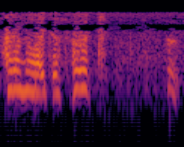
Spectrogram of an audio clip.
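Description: Tough young female waitress: high voice, wounded and bitter, slangy, in a muffled vintage radio drama. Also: flat delivery, unhurried. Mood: weary, hurt. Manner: slangy, defiant, fragile. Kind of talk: 1940s-50s radio drama acting. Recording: muffled old radio recording, faint noise.

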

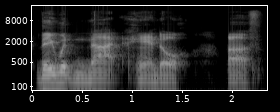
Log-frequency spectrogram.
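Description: A man with a very deep voice chats as a podcast co-host. His intonation moves around a lot as he recaps in an incredulous, animated way. He often slips into acting out what people might have said. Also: slow. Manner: animated, incredulous, acts out imagined lines. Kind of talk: casual TV recap chat.

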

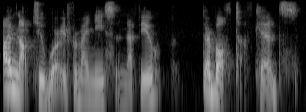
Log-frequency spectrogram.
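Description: Calm old man, wise and unhurried, read by a woman; slow, low delivery in a dry lo-fi reading. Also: gravelly, no room sound, full character voice. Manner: slow, gentle and reassuring. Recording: dry, dull lo-fi audio.

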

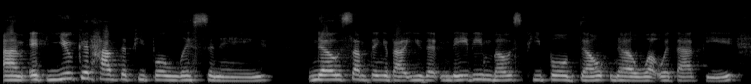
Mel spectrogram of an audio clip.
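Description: A woman's voice: mid-range voice, steady tone, measured pace. A woman hosting a podcast, asking friendly, rambling questions with some fillers. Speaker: podcast host. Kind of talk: casual interview.

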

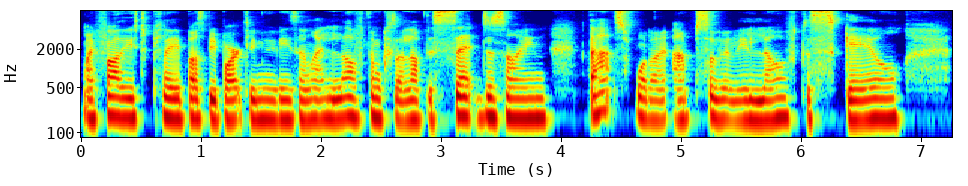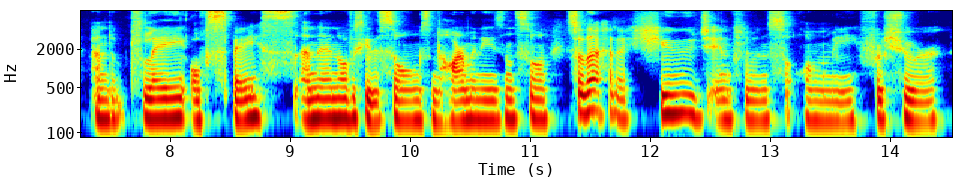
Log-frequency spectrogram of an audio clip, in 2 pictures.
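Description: Woman, podcast guest, laughs often, low voice. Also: flat delivery, normal speed. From Scotland. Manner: warm, laughing storyteller. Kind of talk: casual interview chat.

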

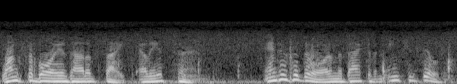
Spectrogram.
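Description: A man's voice: mid-range voice, lively intonation, brisk, dark tone, slight background noise. A man narrating a suspense story in dramatic, ominous 1940s radio style. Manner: ominous, addresses the character as "you". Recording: muffled old radio recording. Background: dramatic music.

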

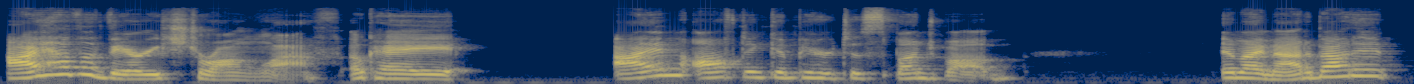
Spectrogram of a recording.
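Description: A young woman hosting a podcast, talking casually and emphatically about her own life, with a voice she calls deeper than most women's. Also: sing-song, measured pace, pushed and bright. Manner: chatty, emphatic, lots of fillers. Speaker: podcast host. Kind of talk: casual personal monologue.

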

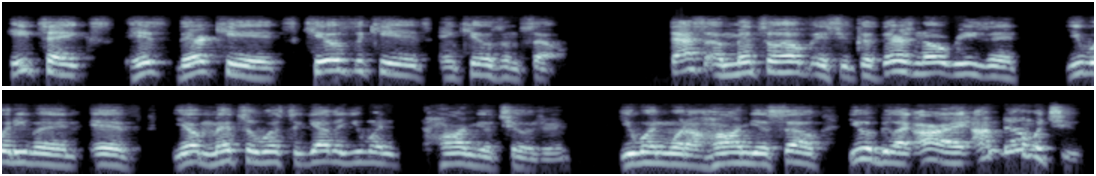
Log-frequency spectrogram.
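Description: A passionate, loud-voiced man hosting a casual podcast talk, acting out quotes as he goes. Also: on the high side, animated, moderate pace, lo-fi sound. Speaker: podcast host; kindergarten school worker.

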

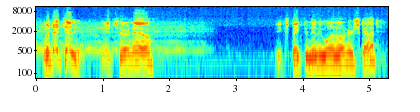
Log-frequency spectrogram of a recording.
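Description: An actor playing a folksy small-town railroad station hand in rural, homespun speech, in 1940s radio style. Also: male voice, sits high, expressive, measured pace, bright, forceful tone, full character voice, poor audio. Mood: folksy, easygoing. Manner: folksy, drawling rural talk with dropped grammar. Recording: old radio recording with clear noise.

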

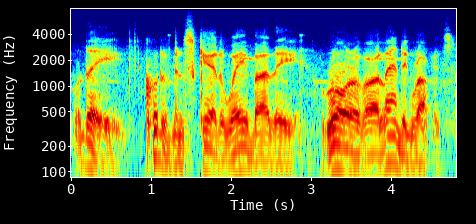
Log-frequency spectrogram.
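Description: An actor playing a measured, skeptical expedition scientist in an old science-fiction radio drama, reasoned and slightly formal in delivery. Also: male voice, a bass voice, expressive, exaggerated voice. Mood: sober. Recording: tinny, noisy vintage radio recording.

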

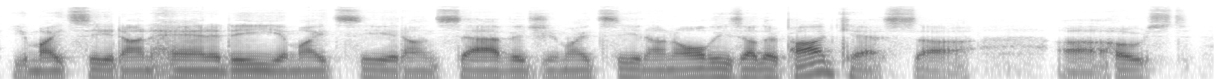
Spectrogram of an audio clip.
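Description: Low-pitched American man, halting political podcaster. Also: little pitch movement. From New Jersey, United States. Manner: repetitive, halting, opinionated, addressing listeners as folks. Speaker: conservative podcast host. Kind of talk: unscripted political commentary.

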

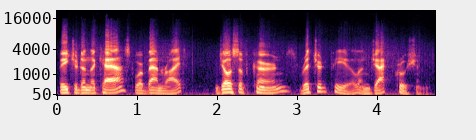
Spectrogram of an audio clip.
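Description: A man's voice: on the low side, animated, moderate pace, bright, forceful tone, slight background noise, low-quality recording. A man announcing in polished, emphatic 1950s American radio style from a script.

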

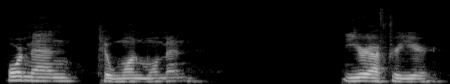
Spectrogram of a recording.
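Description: A young man with a slightly raspy, hoarse voice, earnestly hosting a solo podcast and slowing down to stress key numbers. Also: a little high, steady tone. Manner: earnest, stresses numbers slowly, self-interrupting restarts. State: hoarse from shouting the day before. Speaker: podcast host.

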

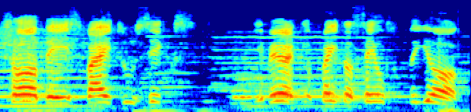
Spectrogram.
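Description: High, monotone spy radio operator. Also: male voice. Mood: cold, measured. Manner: slow, clipped message reading. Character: secretive, clipped enemy spy radio operator. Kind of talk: 1940s radio drama acting. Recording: dull old radio recording with music.

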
